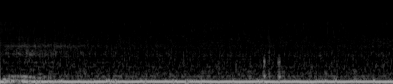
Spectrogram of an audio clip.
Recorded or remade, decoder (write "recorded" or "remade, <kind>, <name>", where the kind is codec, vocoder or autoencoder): remade, vocoder, BigVGAN v2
